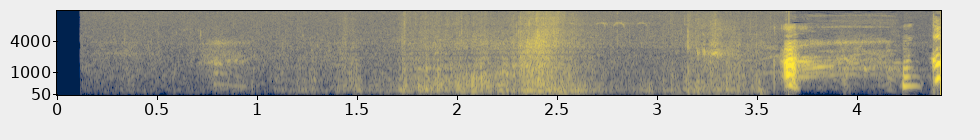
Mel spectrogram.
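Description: Snow tube sliding down a packed snow slope: a hiss of snow that builds and peaks about two and a half seconds in, then fades. Near the end comes one short, sharp, high yelp.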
